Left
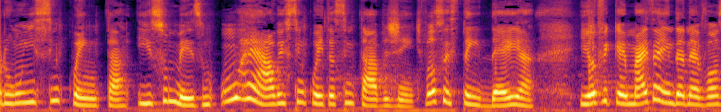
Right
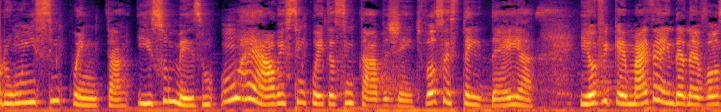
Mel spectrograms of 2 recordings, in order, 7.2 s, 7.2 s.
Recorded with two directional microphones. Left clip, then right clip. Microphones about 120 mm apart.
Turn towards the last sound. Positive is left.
turn(degrees=40)  # may be behind; listen again after turning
